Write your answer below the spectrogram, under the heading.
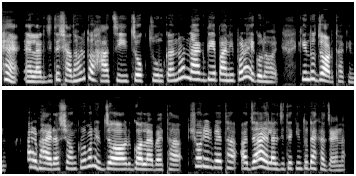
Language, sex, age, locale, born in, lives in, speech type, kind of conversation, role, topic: Bengali, female, 20-24, bn-BD, Bangladesh, Bangladesh, read, expert-assistant, expert, জ্বর হলে আমাদের শরীর কীভাবে নিজে নিজে লড়াই করে ওঠে—এটা ব্যাখ্যা করতে পারবেন?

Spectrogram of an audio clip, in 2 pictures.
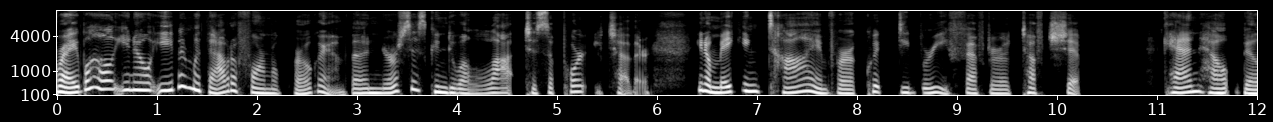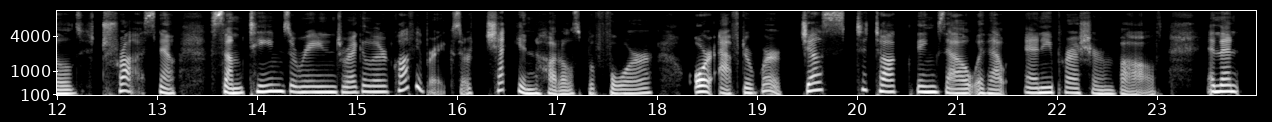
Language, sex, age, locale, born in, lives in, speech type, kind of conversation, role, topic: English, female, 55-59, en-US, United States, United States, read, expert-assistant, expert, How can nurses prevent burnout while providing quality care?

